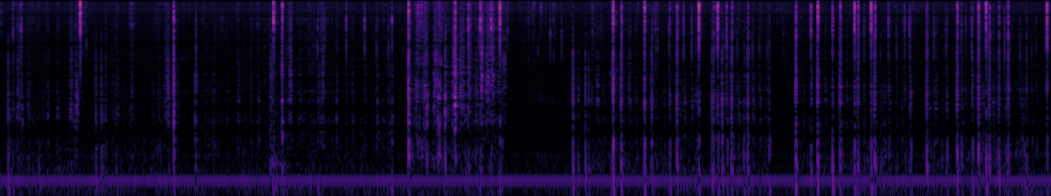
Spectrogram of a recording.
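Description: A metal pen tip traces and scratches across the front of a large printed cardboard Tata Tea box full of tea bags, held upright, while fingers also rub the surface. Dry, scratchy friction is broken by many quick, sharp ticks and taps, with a steady low hum running underneath throughout.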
